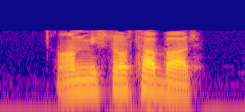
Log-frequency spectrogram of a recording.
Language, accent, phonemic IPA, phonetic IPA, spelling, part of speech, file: Armenian, Eastern Armenian, /ɑnmit͡ʃʰnoɾtʰɑˈbɑɾ/, [ɑnmit͡ʃʰnoɾtʰɑbɑ́ɾ], անմիջնորդաբար, adverb, Hy-անմիջնորդաբար.ogg
- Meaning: directly, immediately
